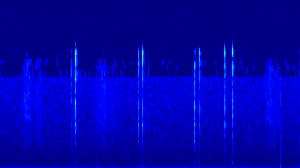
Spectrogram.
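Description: Computer mouse button clicks: a few clicks, mostly in quick pairs about a second apart, over a faint low steady hum.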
